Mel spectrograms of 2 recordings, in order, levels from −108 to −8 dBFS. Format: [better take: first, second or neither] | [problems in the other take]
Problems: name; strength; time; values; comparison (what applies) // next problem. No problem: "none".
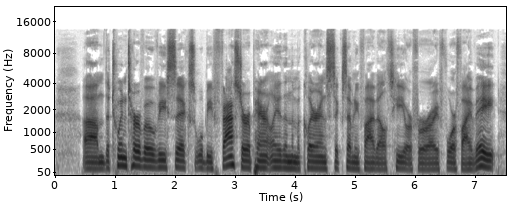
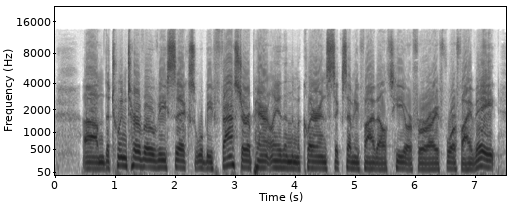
first | distortion; heavy; 17% of the sound clipped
